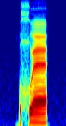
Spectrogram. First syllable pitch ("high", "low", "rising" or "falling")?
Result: low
